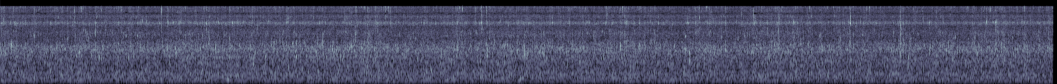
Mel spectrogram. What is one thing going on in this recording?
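A shallow stream rushes and babbles over rocks close by.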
